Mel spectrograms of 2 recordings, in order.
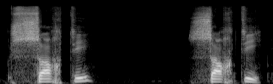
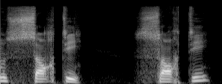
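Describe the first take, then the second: Both takes have the same delivery.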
